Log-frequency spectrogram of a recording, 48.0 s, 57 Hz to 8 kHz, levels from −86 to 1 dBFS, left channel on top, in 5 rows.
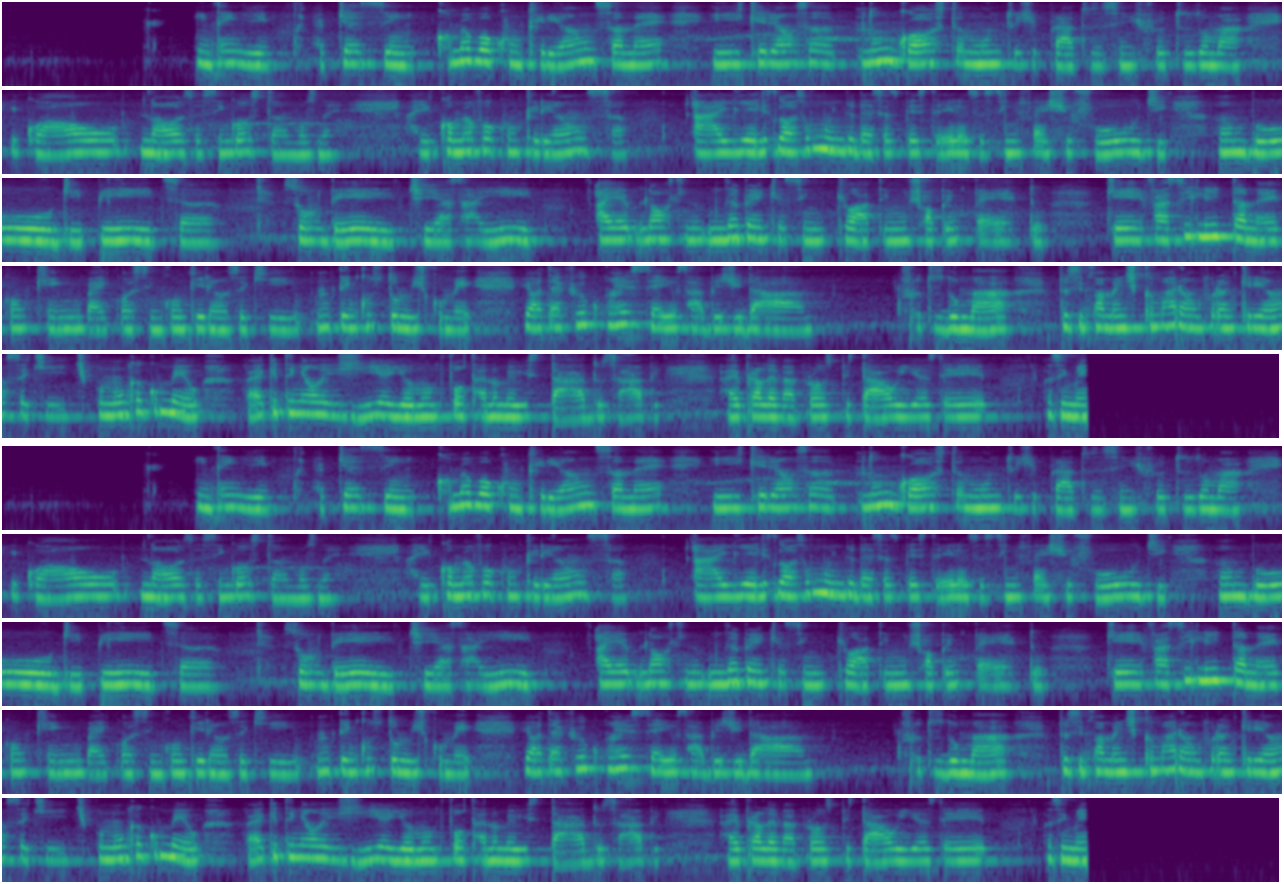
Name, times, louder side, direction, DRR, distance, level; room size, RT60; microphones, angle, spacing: voice 1, 1.5-14.5 14.8-35.0 35.5-46.5, left 1 dB, 15° left, 2.4 m, -28 dB
head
